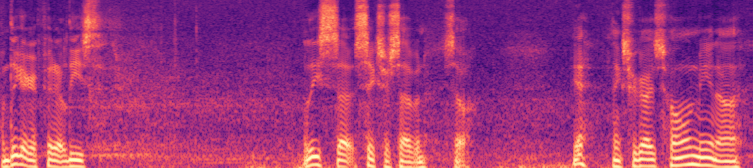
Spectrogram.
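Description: A man in his thirties shows off an RV in a casual vlog, going from the interior to the roof outdoors. His fairly low, mellow voice moves at normal speed with frequent pauses, captured by a handheld camera mic with slight background noise, and he rambles loosely with many fillers.

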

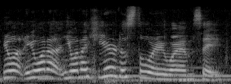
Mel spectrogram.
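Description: A woman live streamer chatting casually over a game, giggly and excitable, swearing freely, with a voice hoarse from being sick. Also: high-pitched, fast talker. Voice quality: hoarse, husky from illness. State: sick, coughing. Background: game music.

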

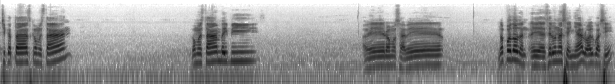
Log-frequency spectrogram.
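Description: A young man with a Mexican Spanish accent, giving live gameplay commentary, excitable and swearing often as he talks to game characters. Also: a little high. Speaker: gaming streamer.

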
